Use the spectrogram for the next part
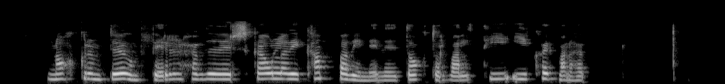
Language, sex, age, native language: Icelandic, female, 20-29, Icelandic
